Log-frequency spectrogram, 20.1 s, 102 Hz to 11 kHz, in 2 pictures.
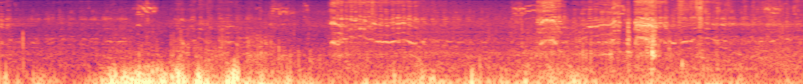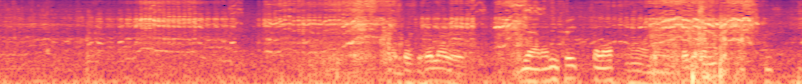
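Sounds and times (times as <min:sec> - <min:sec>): toy car electric motor whining: 0:00.0 - 0:20.0.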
